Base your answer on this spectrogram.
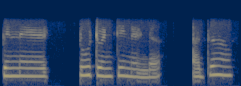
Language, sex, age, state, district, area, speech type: Malayalam, female, 18-30, Kerala, Kasaragod, rural, conversation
